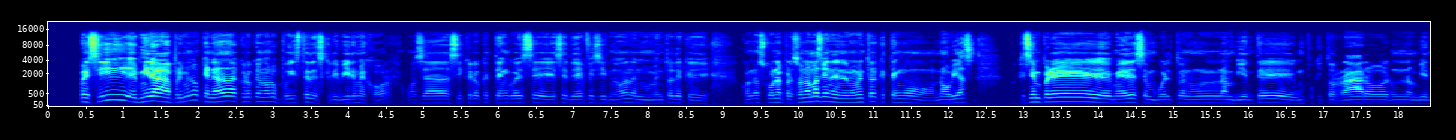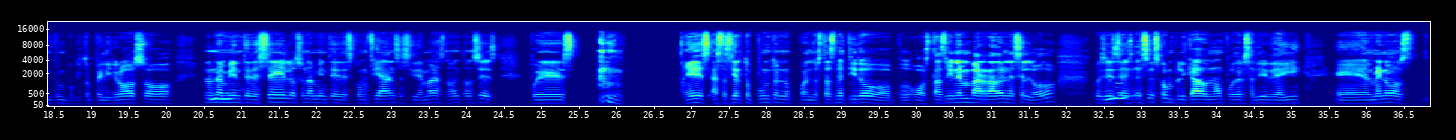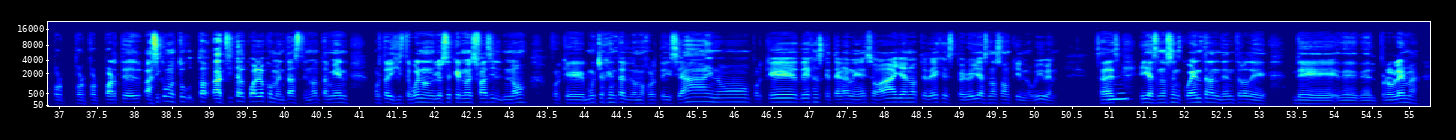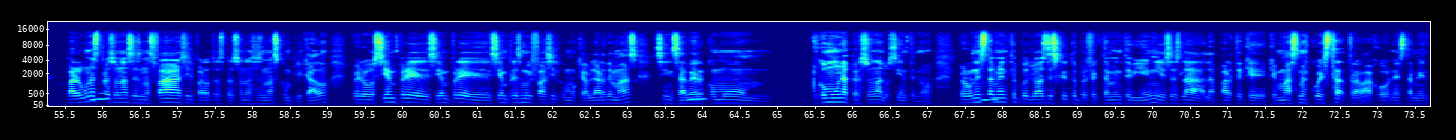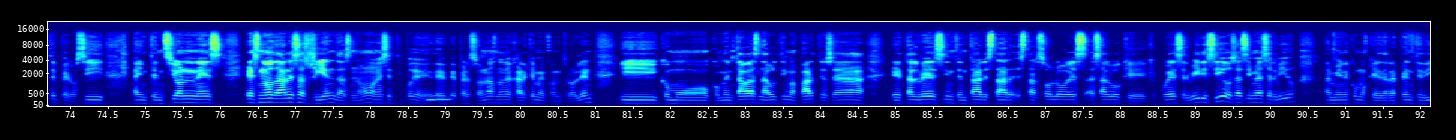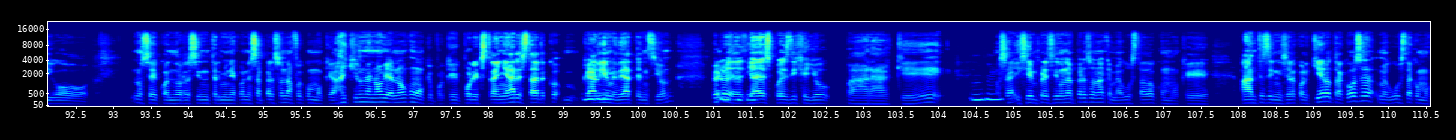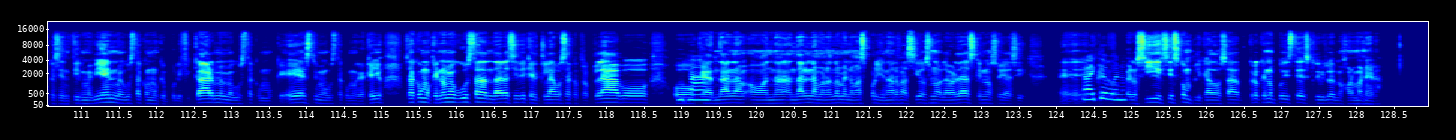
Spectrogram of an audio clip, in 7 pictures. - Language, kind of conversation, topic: Spanish, advice, ¿Cómo puedo identificar y nombrar mis emociones cuando estoy bajo estrés?
- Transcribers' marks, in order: throat clearing; laughing while speaking: "me cuesta"; tapping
